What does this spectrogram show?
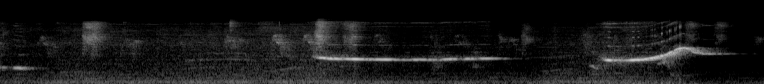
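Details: African grey parrot kept as a pet and known to talk and imitate barking, here holding a long, steady mid-pitched whistle for nearly two seconds. Later comes a shorter whistle that climbs sharply upward, with faint chirps earlier.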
